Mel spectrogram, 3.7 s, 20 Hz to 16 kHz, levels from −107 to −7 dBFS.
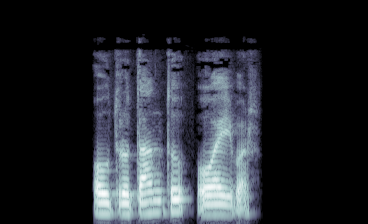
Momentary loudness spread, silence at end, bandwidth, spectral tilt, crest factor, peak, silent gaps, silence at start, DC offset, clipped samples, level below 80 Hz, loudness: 8 LU; 1.15 s; 7.8 kHz; -7 dB/octave; 18 dB; -2 dBFS; none; 0.95 s; under 0.1%; under 0.1%; -74 dBFS; -17 LUFS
